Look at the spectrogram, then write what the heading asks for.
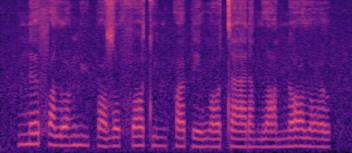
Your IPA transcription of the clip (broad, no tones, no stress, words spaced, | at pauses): nəfəðˤyʊ̯ ŋypɔzˤy fɔtynqʷepe wɔtaɾanðˤeə̯ nɔðˤo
